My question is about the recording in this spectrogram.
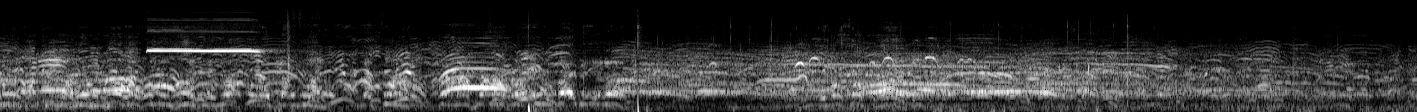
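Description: Referee's whistle blown once, a steady shrill tone of about a second, over the talk and shouting of a crowd of spectators. A few seconds later comes a sharp thump, the penalty kick striking the ball, and the crowd's voices carry on and swell.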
